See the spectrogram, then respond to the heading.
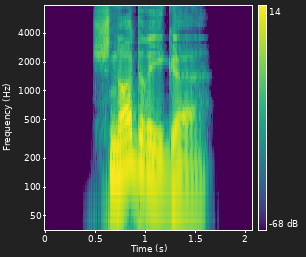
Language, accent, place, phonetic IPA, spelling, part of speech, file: German, Germany, Berlin, [ˈʃnɔdʁɪɡə], schnoddrige, adjective, De-schnoddrige.ogg
- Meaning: inflection of schnoddrig: 1. strong/mixed nominative/accusative feminine singular 2. strong nominative/accusative plural 3. weak nominative all-gender singular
